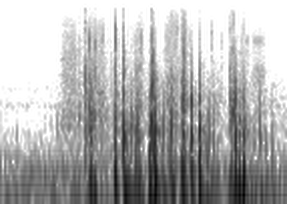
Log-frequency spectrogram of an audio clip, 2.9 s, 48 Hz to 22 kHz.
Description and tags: walking footsteps tennis shoes tile floor 5
A man walking on tile floor in tennis shoes. Made with my hands inside shoes in my basement.
floor, footsteps, male, walking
